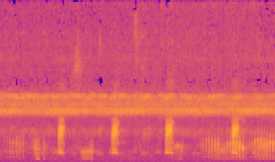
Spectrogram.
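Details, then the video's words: Frog chorus in backwater: short pulsed croaks and rattling trills from several frogs, spaced irregularly, building into a denser rattle near the end, over a constant high-pitched hum. "Backwater Chorus, & Frog Chorus"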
